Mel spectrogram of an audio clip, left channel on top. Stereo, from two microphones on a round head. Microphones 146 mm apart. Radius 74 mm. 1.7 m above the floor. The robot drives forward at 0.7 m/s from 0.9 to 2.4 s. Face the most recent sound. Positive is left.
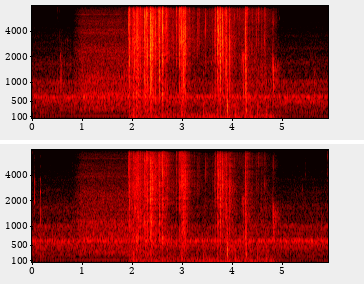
turn(degrees=40)  # may be behind; listen again after turning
